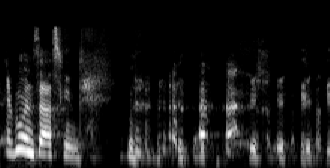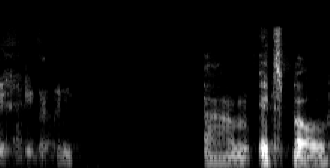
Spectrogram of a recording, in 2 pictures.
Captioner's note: panelists laughing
